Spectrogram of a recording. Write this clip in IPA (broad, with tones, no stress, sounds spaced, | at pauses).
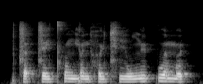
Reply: t͡s ɐ˨ t̚ t͡s e˨˥ j t̪ʰ ʊ˧ ŋ j ɵ˨˥ n h ɵ˨˥ ɥ t͡sʰ iː˨˧ w ŋ yː˥ p̚ kʷ ɛː˥ m ɵ˨˥ t̚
